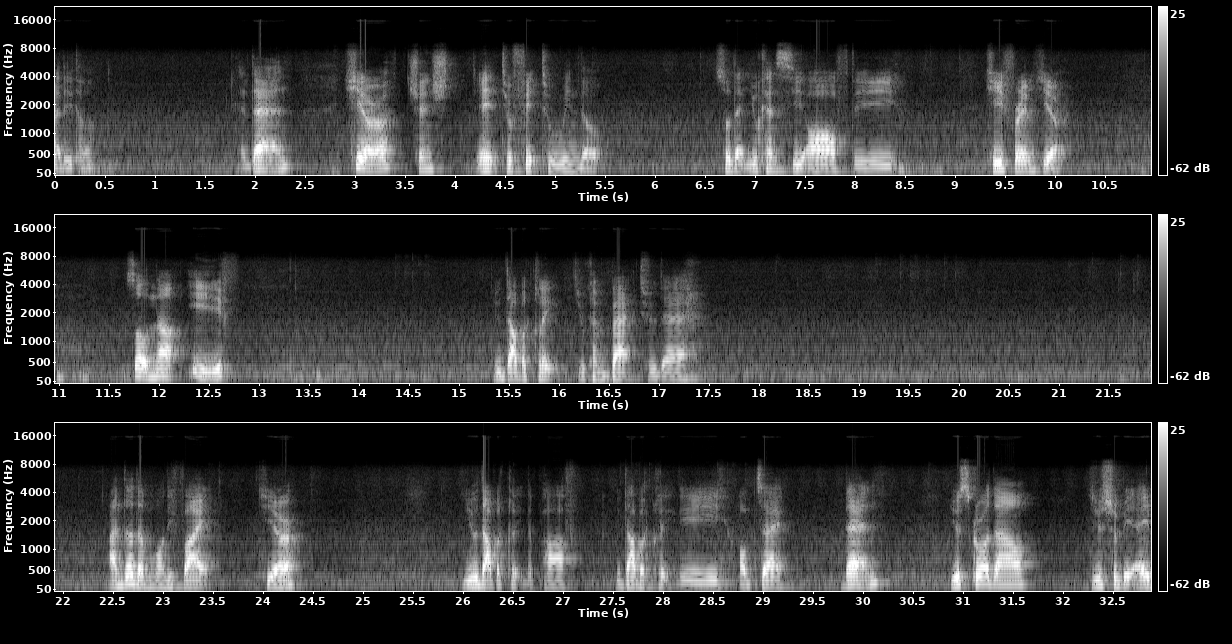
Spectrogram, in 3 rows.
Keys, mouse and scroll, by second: 3.5 click, 5.2 click, 6.0 click, 7.0 click, 7.4 click, 8.1 middle click, 12.7 scroll down 2, 14.4 click, 14.5 click, 15.7-16.6 scroll down 23, 18.4 right click, 18.5-19.2 scroll up 3, 19.2 q, 19.4 click, 19.9 click, 20.3 click, 21.6 click, 22.2-23.0 drag, 23.1 click, 23.5 click, 25.6 click, 26.2 click, 26.4 click, 27.6 click, 28.5 click, 30.6 click.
